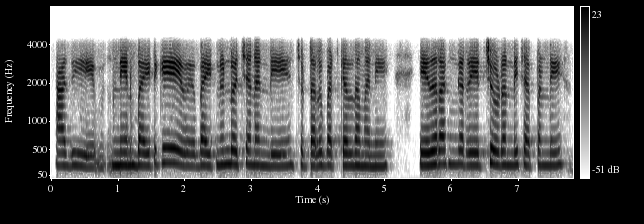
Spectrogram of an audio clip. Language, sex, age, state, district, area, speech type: Telugu, female, 45-60, Andhra Pradesh, Konaseema, rural, conversation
